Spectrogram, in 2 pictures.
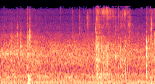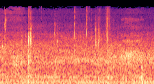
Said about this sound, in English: First, let me drink water.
